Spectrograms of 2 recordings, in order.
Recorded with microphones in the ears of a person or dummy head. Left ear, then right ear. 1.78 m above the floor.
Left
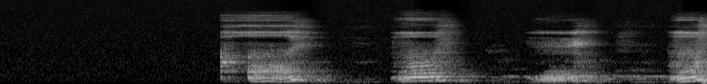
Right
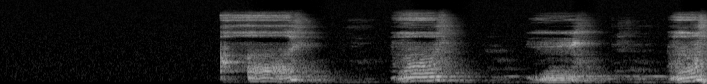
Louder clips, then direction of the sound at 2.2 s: Even; 30° right (ahead or behind).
